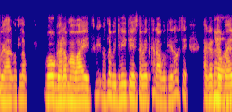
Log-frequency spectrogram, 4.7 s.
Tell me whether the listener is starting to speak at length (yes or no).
no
